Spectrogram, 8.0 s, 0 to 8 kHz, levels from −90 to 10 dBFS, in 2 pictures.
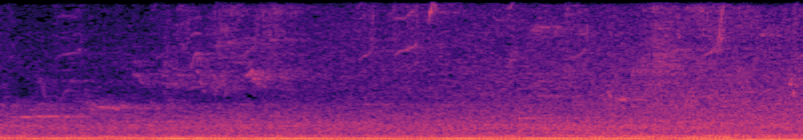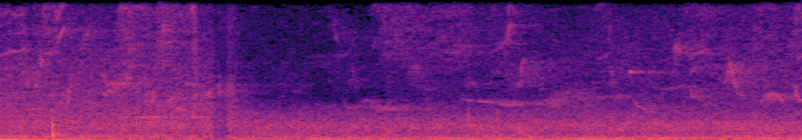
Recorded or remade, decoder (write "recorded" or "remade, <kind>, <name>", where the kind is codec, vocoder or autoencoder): recorded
